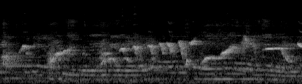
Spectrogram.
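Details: Young white-rumped shama learning sounds: short linked whistled notes, sliding up and down, ending in a bright clear whistle, with a low steady hum beneath.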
